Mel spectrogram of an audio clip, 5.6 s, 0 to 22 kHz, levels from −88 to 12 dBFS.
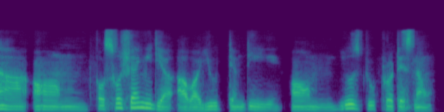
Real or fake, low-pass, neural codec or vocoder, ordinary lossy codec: fake; 7.2 kHz; codec, 16 kHz, 0.7 kbps, FocalCodec; AAC, 32 kbps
